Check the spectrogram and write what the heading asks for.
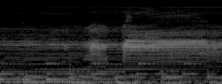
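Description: Background music with an electric microneedling pen buzzing against the skin; its high motor whine comes back and grows louder about a second and a quarter in.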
